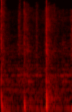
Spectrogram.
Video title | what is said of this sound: Джейми Оливер - Как приготовить хлеб в домашних условиях | I wanted to hear that hollow sound. And then you know it's fluffy and cooked on the inside.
